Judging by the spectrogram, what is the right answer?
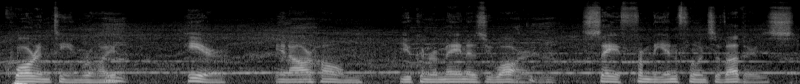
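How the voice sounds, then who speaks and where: Man playing a cold, low-voiced alien interrogator. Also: fairly even intonation, heavy background noise. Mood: calm, implacable. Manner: measured, clinical, unemotional, detached. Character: cold, implacable male alien interrogator speaking for a collective. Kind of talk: audio drama acting.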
